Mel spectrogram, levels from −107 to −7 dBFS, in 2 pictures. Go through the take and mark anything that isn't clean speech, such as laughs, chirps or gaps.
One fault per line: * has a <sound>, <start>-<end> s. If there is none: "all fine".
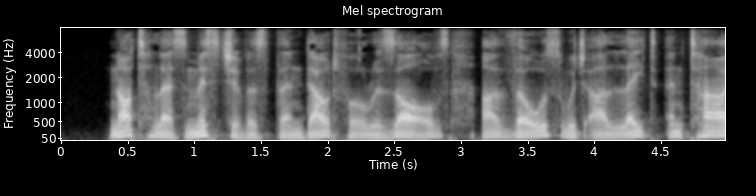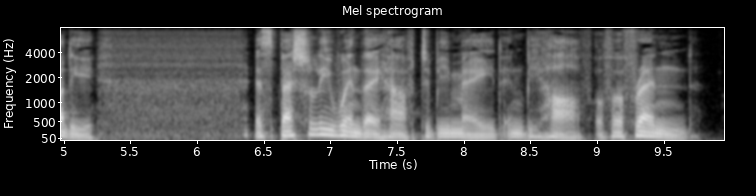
all fine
